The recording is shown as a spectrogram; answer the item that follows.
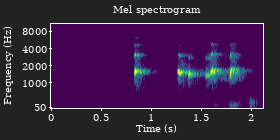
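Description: Marker squeaking on a whiteboard as letters are written: about four short, high squeaks, starting about a second in.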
